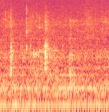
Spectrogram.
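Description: A few faint, irregular clicks from plastic Blu-ray cases being handled, over a low steady room hum.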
